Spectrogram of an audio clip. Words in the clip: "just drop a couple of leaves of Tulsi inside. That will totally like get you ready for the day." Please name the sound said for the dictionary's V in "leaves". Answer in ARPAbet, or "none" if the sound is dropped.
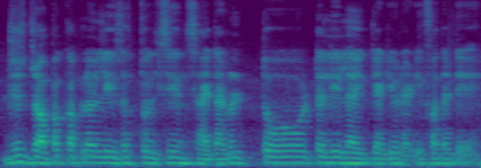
none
